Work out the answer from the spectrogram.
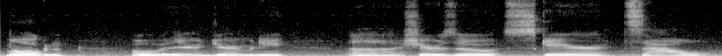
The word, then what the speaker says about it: scherzo: Scherzo, scare, zau, it's Italian, the Z is pronounced like a pizza. Cool. Well, scherzau. I see. Scherzo.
